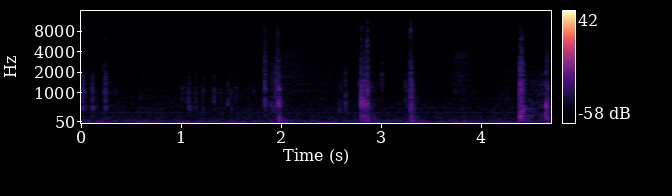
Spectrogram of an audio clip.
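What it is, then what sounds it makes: Plastic computer keyboard being typed on. Fingertips and long nails type continuously on a full-size beige plastic ergonomic keyboard with hollow-housed keys. Quiet, hollow clicking taps ring briefly around the midrange over a low background hum, with a few sharper, louder clacks standing out from the steady patter.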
